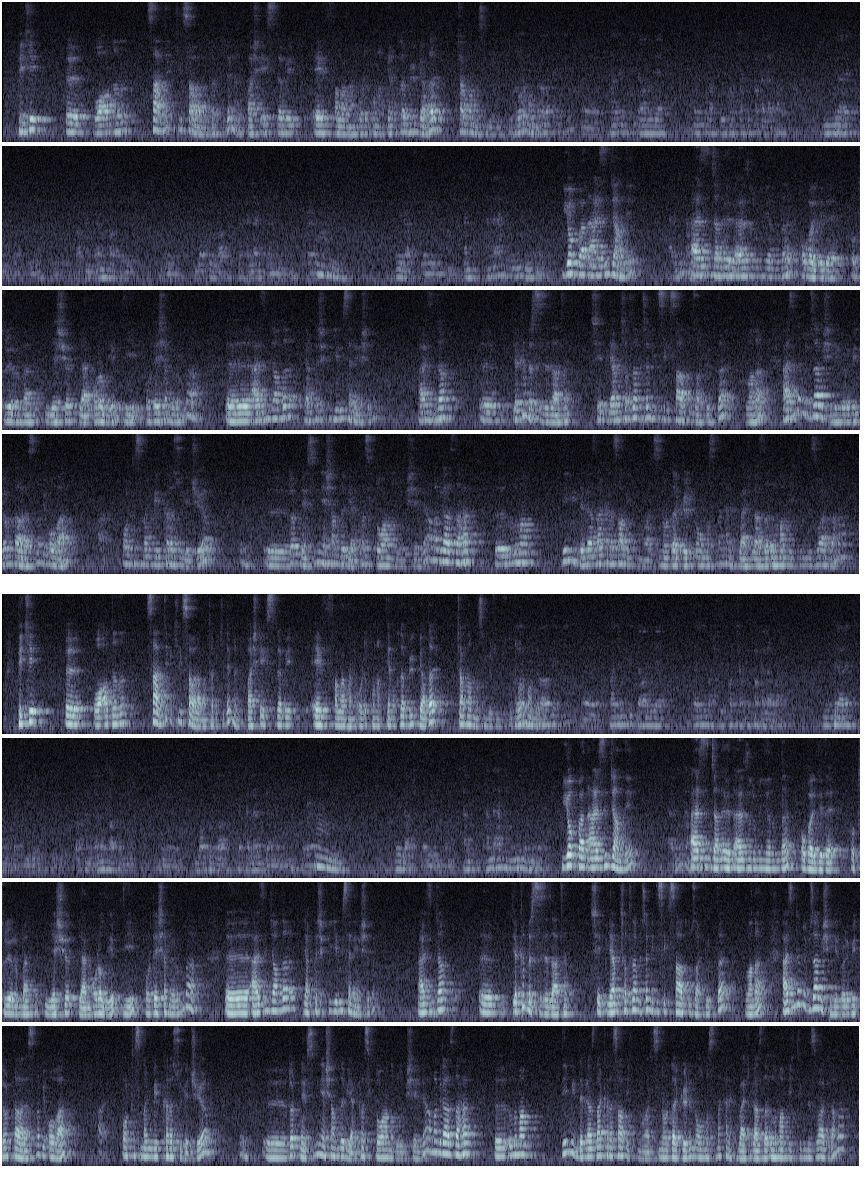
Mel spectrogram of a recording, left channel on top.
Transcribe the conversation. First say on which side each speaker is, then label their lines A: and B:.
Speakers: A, on the right; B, on the right.
A: Peki
B: Evet.
A: e, o adanın sadece bir kilise var ama tabii ki değil mi? Başka ekstra bir ev falan hani orada konaklayan o kadar büyük bir ada canlanmasın gözümüzde.
B: O kadar
A: Doğru mu
B: büyük
A: anlıyorum?
B: bir ada değil. E, sadece bir kilise var, bir de belli başlı ufak çaplı kafeler var. Hani ziyaret
A: E,
B: noktası gibi. E, zaten yarım saatte bir e, vapurla seferler düzenleniyor oraya.
A: hmm.
B: Öyle açıklayabilirim sana. Sen sen de Erzurumluydun değil mi Ufuk?
A: Yok
B: Yanılmıyorsam.
A: ben Erzincanlıyım.
B: Erzincan
A: Erzincan
B: mıydı o?
A: evet Erzurum'un yanında o bölgede
B: Evet.
A: oturuyorum ben de. Yaşıyor yani oralıyım diyeyim. Orada yaşamıyorum da e,
B: Hı hı.
A: Erzincan'da yaklaşık bir 20 sene yaşadım. Erzincan
B: Öyle mi bayağı?
A: Ee, yakındır size zaten. Şey bir yanlış
B: Evet.
A: hatırlamıyorsam 7-8 saat uzaklıkta Van'a. Erzincan da güzel bir şehir. Böyle bir dört dağ arasında bir ova. A- Ortasından bir karasu geçiyor. Ee, e, Dört mevsimin yaşandığı bir yer. Klasik Doğu Anadolu bir şehri ama biraz daha e, ılıman Değil miyim de biraz daha karasal bir iklimi var. Sizin orada gölün olmasından kaynaklı belki biraz daha ılıman bir ikliminiz vardır ama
